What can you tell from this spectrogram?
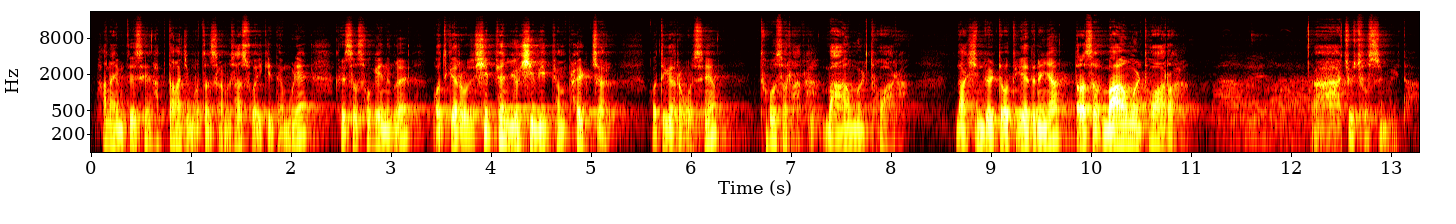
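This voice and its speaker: A middle-aged man preaching a sermon as a pastor in a church, lively and joking with his congregation. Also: mid-range voice, quick pace, creaky. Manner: animated preaching with humor, asides to the congregation. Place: church sanctuary.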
